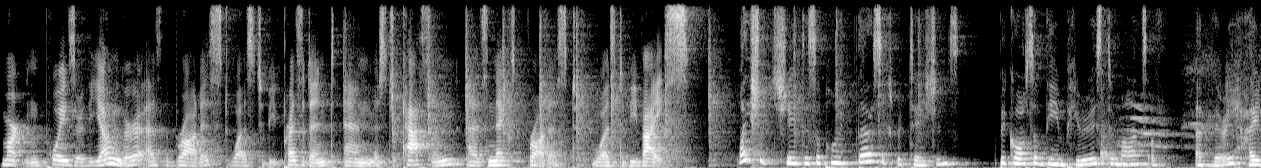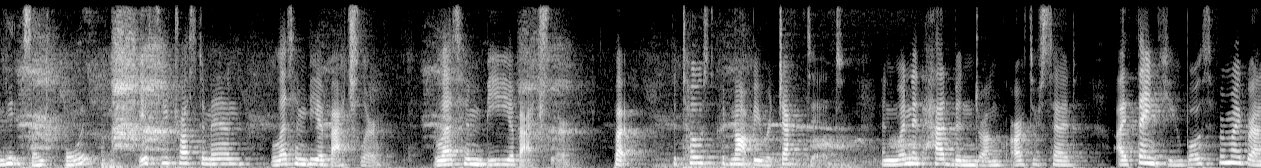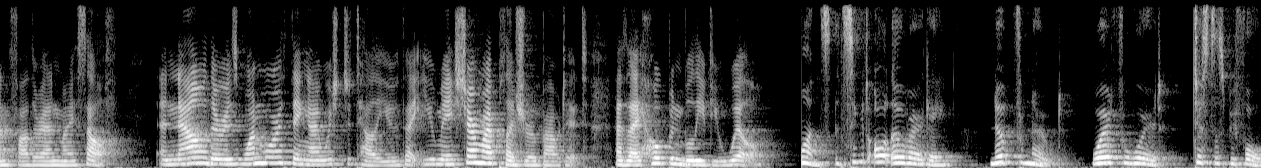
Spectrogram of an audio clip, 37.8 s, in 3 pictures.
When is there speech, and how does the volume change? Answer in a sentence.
The speech can be heard from 0.0 to 37.7 s, at a steady volume.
